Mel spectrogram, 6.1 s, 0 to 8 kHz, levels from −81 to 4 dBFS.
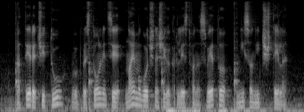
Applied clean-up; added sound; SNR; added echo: none; Drip / Sink (filling or washing) / Water tap, faucet; 14 dB; none.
